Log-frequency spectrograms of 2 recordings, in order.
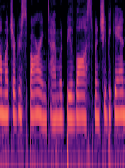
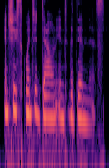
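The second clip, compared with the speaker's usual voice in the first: ordinary delivery, nothing marked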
